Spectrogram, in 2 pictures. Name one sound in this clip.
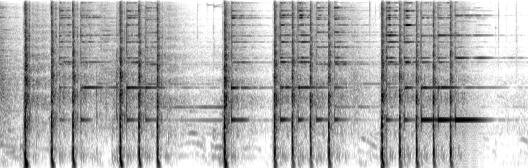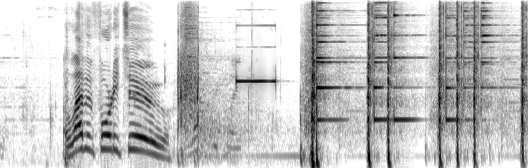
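Steel targets ring after hits.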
